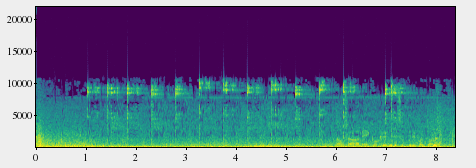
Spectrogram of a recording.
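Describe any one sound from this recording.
A metal chain clinks in short, regular bursts as someone climbs it.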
